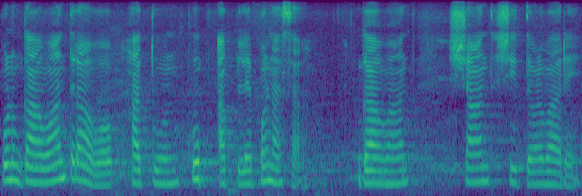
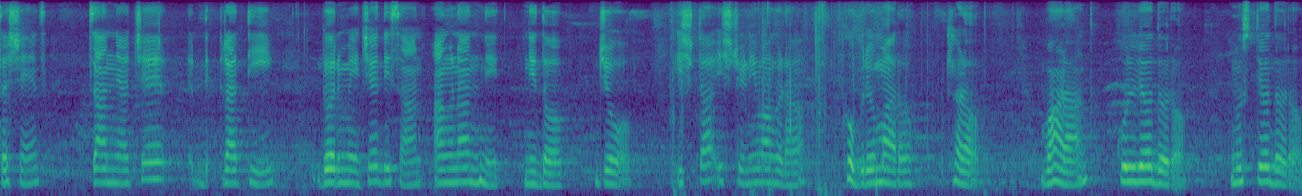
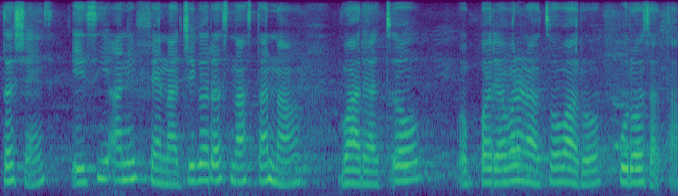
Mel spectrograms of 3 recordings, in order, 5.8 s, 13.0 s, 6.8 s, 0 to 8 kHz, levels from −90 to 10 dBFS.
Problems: constant background noise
